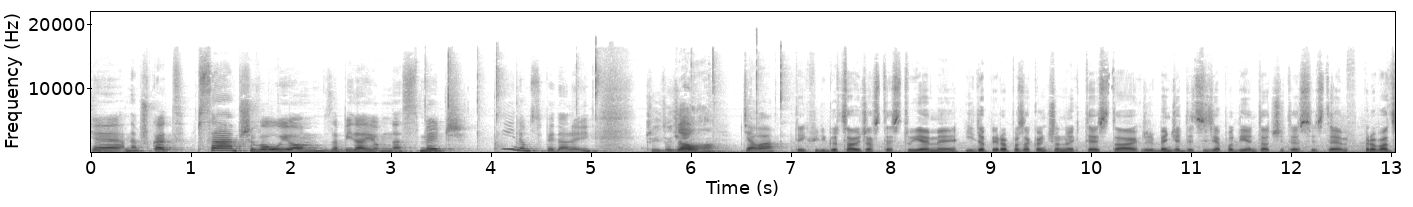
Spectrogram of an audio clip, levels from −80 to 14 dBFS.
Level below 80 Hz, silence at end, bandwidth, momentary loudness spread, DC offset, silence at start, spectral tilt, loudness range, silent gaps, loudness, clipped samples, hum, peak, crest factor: -48 dBFS; 0 s; 17 kHz; 12 LU; under 0.1%; 0 s; -5 dB/octave; 3 LU; none; -21 LUFS; under 0.1%; none; 0 dBFS; 20 dB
